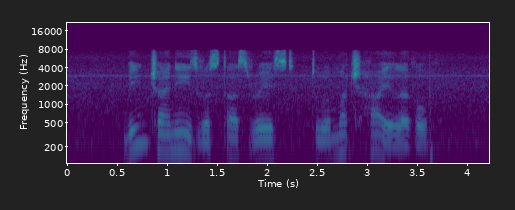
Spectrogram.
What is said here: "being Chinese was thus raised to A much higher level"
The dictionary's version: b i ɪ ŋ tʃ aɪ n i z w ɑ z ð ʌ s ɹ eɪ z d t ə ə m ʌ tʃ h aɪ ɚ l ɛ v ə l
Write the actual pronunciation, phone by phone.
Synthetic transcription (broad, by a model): b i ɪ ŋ tʃ aɪ n i z w ɑ z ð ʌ s ɹ eɪ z t ə ə m ʌ tʃ h aɪ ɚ l ɛ v ə l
